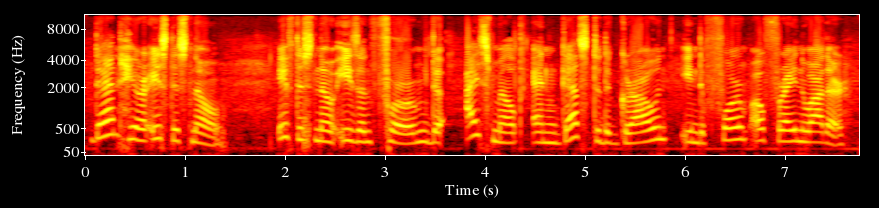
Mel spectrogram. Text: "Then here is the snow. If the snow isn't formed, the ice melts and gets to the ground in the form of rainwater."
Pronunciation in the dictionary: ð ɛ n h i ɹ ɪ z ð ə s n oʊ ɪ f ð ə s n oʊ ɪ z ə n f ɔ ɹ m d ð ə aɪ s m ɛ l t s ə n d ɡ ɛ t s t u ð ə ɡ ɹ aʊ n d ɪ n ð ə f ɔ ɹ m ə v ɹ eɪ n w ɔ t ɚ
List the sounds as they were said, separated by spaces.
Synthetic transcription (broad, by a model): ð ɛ n h i ɹ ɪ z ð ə s n oʊ ɪ f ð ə s n oʊ ɪ z ə n f ɔ ɹ m d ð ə aɪ s m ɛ l t ə n ɡ ɛ t s t u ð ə ɡ ɹ aʊ n d ɪ n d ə f ɔ ɹ m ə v ɹ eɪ n w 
